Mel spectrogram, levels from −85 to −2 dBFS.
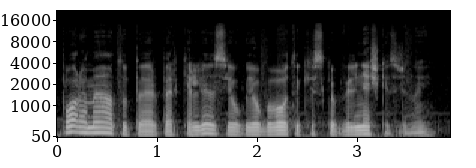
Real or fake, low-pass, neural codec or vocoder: fake; 14.4 kHz; vocoder, 44.1 kHz, 128 mel bands every 512 samples, BigVGAN v2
